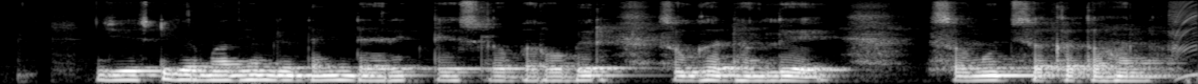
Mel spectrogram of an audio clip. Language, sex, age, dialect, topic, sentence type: Chhattisgarhi, male, 18-24, Northern/Bhandar, banking, statement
